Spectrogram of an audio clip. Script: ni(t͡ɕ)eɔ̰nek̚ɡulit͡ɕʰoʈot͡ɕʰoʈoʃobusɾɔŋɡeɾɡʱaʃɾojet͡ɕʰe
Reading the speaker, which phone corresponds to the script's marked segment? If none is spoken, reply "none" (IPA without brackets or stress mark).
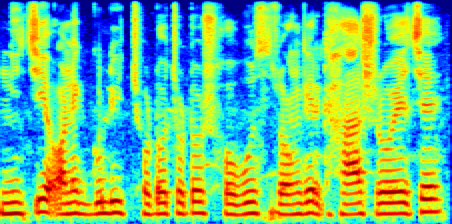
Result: t͡ɕ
